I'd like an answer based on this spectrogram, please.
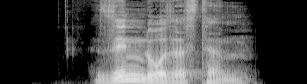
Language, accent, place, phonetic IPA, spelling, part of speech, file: German, Germany, Berlin, [ˈzɪnloːzəstəm], sinnlosestem, adjective, De-sinnlosestem.ogg
- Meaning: strong dative masculine/neuter singular superlative degree of sinnlos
